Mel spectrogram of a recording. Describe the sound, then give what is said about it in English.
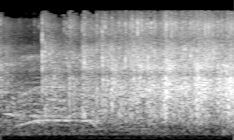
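An audience breaks into steady applause for themselves, a dense crackle of many hands clapping that holds and swells slightly over a couple of seconds, with a faint voice briefly underneath at the start. “Applaud yourselves because you were created by God.”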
